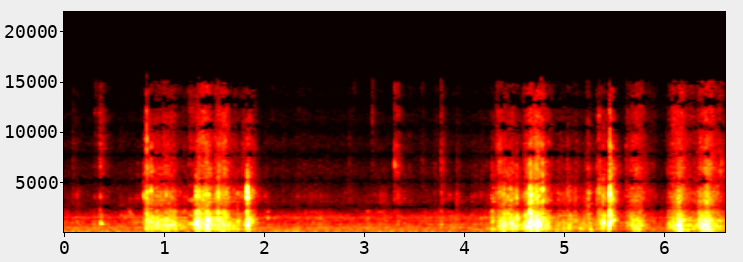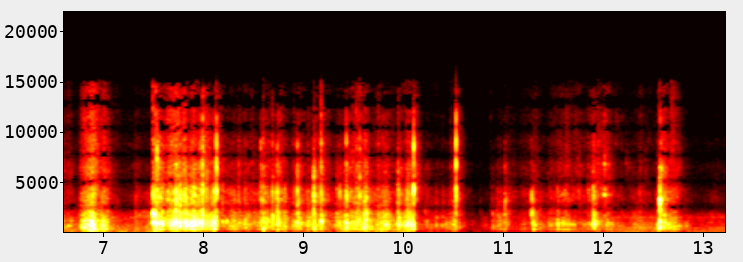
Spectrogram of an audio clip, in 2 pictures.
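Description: Crunchy caramel corn being chewed in irregular bursts of crunching, mixed with the crinkle of the snack bag as a hand reaches into it.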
